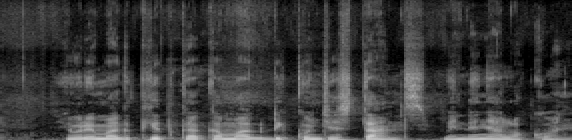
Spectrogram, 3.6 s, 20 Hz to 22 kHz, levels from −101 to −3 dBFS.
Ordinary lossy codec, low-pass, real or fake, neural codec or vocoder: none; none; real; none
